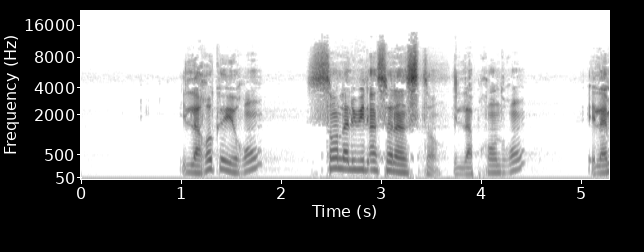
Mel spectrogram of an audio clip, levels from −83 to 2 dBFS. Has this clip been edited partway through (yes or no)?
yes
